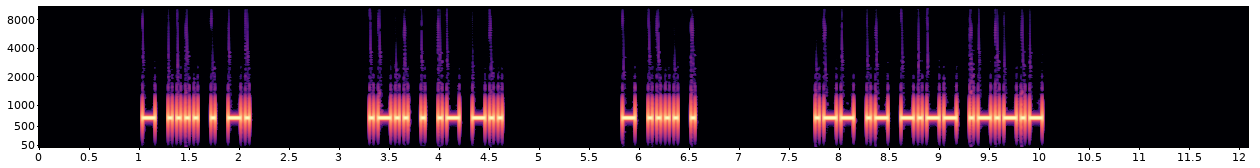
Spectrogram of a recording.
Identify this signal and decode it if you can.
Morse code, heard as a keyed tone, about 28 wpm, 700 Hz. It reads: THEN LEAD THE WAY.
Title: 4x Word-Spacing - Sentences from Top 500 Words - 28wpm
